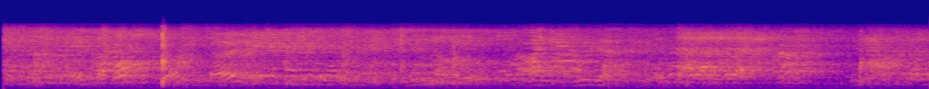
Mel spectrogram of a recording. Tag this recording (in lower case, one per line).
playing tennis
